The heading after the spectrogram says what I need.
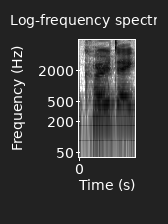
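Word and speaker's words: Codé: you spell it um c o d e and it has an accent above the E amazing coday gallery and where else can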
